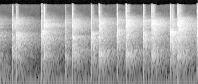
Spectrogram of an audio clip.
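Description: Loud, steady clapping on cue after a count of three at a Shabbat dinner: roughly ten sharp, crisp claps in an even, quick rhythm, with no voices over them.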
